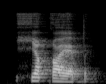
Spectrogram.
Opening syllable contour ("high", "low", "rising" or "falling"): high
